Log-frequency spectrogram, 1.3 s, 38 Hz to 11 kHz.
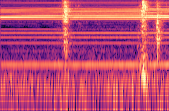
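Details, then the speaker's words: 1995 Toyota T100, four-cylinder 5-speed, over 200,000 miles: key turned, lights on and fan running, steady electrical hum with a few sharp clicks and no cranking; weak battery. "we're gonna try to start the truck and you'll see what my problem is nothing it just kind of goes click"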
